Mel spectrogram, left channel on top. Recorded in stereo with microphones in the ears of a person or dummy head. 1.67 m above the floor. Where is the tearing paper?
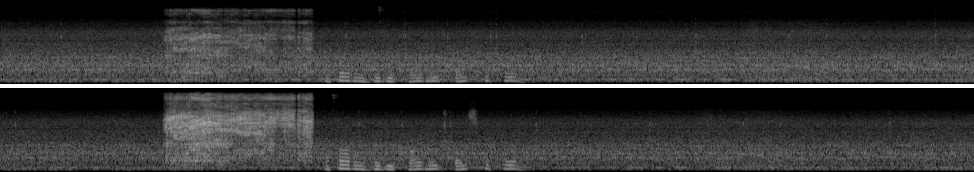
45° right (ahead or behind).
